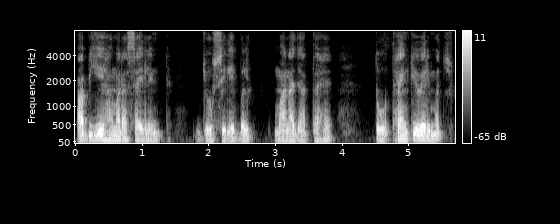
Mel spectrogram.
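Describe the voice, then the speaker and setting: A male teacher giving a slow, deliberate lecture, explaining each point with repeated examples. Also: low-pitched, dark tone, husky. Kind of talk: classroom lecture.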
